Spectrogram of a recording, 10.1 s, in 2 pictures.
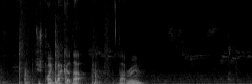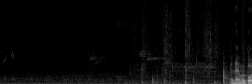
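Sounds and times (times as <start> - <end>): faint steady hum: 0.0 - 10.0
faint bird chirps: 3.3 - 9.2.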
